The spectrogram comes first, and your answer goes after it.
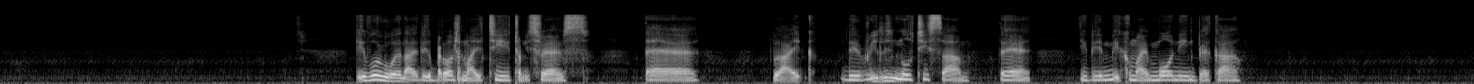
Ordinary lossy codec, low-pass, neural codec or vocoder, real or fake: none; none; autoencoder, 22.05 kHz, a latent of 192 numbers a frame, VITS, trained on many speakers; fake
